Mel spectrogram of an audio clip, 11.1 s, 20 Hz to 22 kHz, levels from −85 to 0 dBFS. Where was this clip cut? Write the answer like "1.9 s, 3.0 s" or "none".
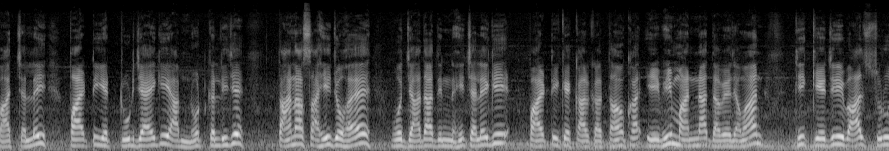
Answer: none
